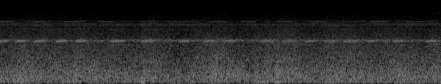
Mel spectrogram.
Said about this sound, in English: You watch the fireflies continue to dance and listen to the steady sounds of the boat's engines.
